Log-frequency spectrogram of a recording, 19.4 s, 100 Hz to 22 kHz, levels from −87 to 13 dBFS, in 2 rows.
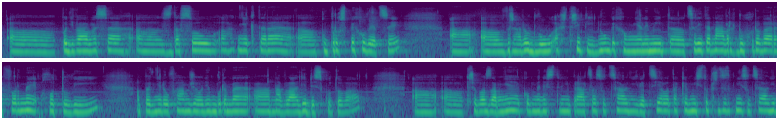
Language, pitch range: Czech, 195-215 Hz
